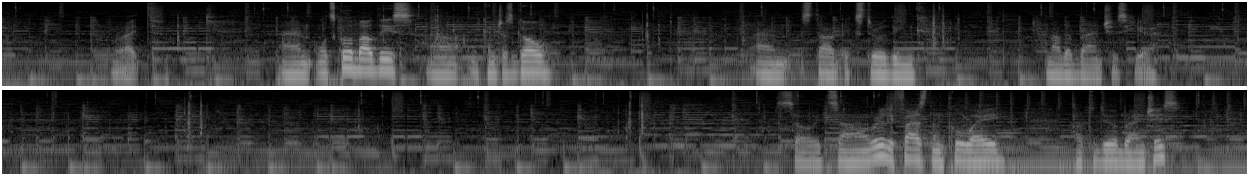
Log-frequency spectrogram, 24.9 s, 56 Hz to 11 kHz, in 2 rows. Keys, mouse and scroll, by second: 0.0-2.5 middle drag, 2.5 click, 2.7-6.0 middle drag, 6.0 ctrl+right click, 6.4-8.3 middle drag, 8.3 ctrl+right click, 9.3-10.8 middle drag, 10.8 click, 11.1 middle click, 12.1 click, 12.9 ctrl+right click, 14.2-17.1 middle drag, 17.1 click, 17.7 ctrl+right click, 18.6-24.9 middle drag.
